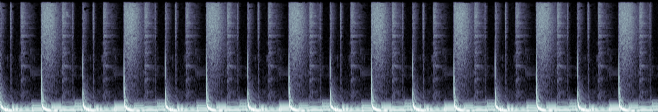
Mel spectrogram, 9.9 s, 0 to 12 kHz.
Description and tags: PHAT Bass&DrumGroove Dm 22
My “PHATT” Bass&Drum; Grooves
Drums Made with my Roland JDXI, Bass With My Yamaha Bass
Ableton-Bass, Ableton-Loop, Bass, Bass-Groove, Bass-Loop, Bass-Recording, Beat, Compressor, Drums, Fender-PBass, Funk, Funky-Bass-Loop, Groove, Hip-Hop, Loop-Bass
